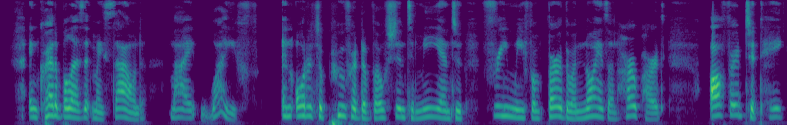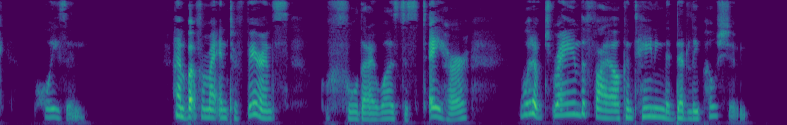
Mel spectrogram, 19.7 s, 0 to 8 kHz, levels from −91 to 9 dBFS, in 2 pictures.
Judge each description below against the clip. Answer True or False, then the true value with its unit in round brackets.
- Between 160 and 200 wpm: False (150 wpm)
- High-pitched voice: True (195 Hz)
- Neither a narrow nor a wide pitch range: True (4.2 semitones)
